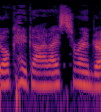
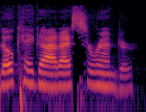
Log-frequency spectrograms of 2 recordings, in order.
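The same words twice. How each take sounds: First: Softer surrender. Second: Quiet surrender. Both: Retold or imitated. Praying surrender to God.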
